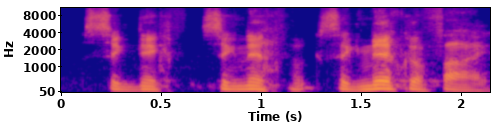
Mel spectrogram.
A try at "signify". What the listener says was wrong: I think you put the emphasis on the wrong syllable there.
